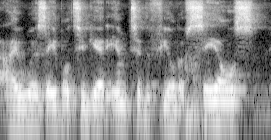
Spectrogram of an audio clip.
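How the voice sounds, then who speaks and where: Music plays in the background. A man is speaking. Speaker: webinar panelist. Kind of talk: testimony.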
